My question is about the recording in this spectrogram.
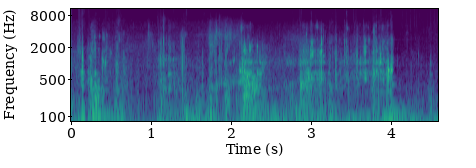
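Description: Wind rumbling on the microphone over irregular water splashing and sloshing.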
